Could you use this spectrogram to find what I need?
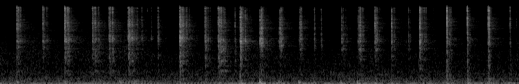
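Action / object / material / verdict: flick / stainless steel balloon whisk / stainless steel / none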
